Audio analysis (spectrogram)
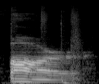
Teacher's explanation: in American English we must emphasize the R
